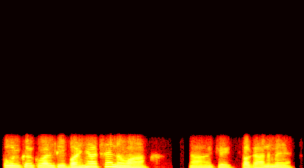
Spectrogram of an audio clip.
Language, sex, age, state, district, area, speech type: Maithili, male, 60+, Bihar, Purnia, rural, conversation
